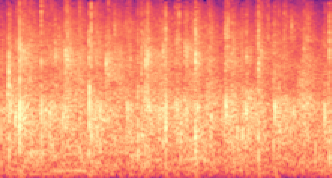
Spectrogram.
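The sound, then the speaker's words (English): A church audience claps in praise, a dense, continuous wash of many hands applauding at steady loudness, with no clear individual rhythm and no voice on top. “Give God a hand clap for this.”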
